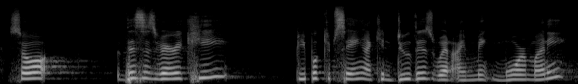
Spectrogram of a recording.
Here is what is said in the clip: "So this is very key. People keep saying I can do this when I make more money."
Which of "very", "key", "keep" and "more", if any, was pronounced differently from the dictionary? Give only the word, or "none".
none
